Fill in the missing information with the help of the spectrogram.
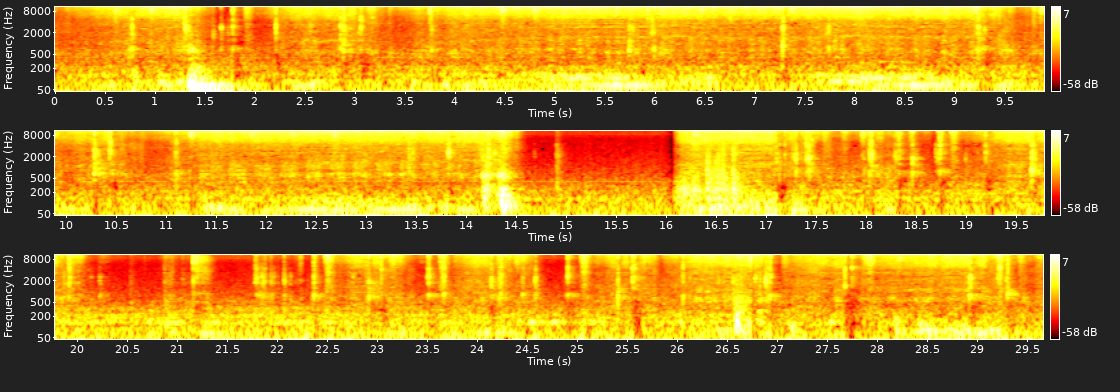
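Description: CaDA brick-built RC buggy's electric drive motor and plastic gearing whirring with a high hiss as it drives. There is a loud knock about a second and a half in. The whirring cuts out for a second or two about halfway, then returns in stop-start spurts.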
